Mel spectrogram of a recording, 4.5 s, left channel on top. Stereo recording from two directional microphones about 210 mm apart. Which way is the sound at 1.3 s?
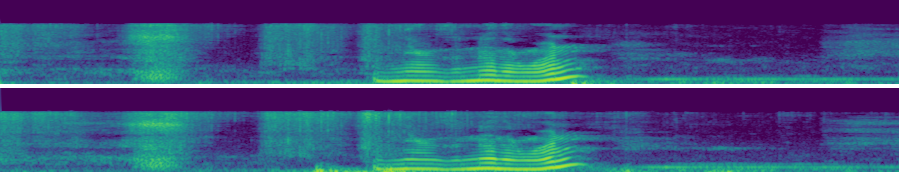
40° right (ahead or behind).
